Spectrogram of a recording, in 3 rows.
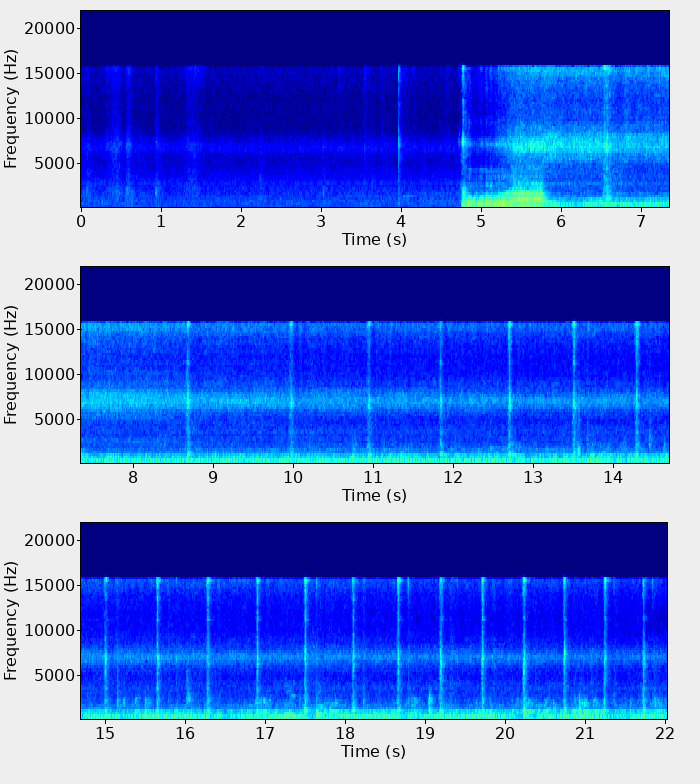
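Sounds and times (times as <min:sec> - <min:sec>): electric motor humming: 0:04.8 - 0:22.0.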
